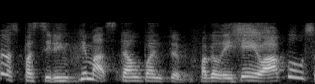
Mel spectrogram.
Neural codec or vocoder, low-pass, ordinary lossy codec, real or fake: codec, 16 kHz, 0.5 kbps, X-Codec, WavLM features, trained on Multilingual LibriSpeech; 7.2 kHz; AAC, 48 kbps; fake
